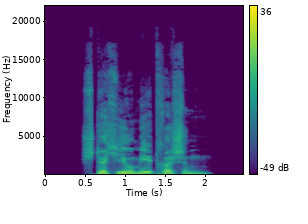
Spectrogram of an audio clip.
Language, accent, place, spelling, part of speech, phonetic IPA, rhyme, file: German, Germany, Berlin, stöchiometrischen, adjective, [ʃtøçi̯oˈmeːtʁɪʃn̩], -eːtʁɪʃn̩, De-stöchiometrischen.ogg
- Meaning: inflection of stöchiometrisch: 1. strong genitive masculine/neuter singular 2. weak/mixed genitive/dative all-gender singular 3. strong/weak/mixed accusative masculine singular 4. strong dative plural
